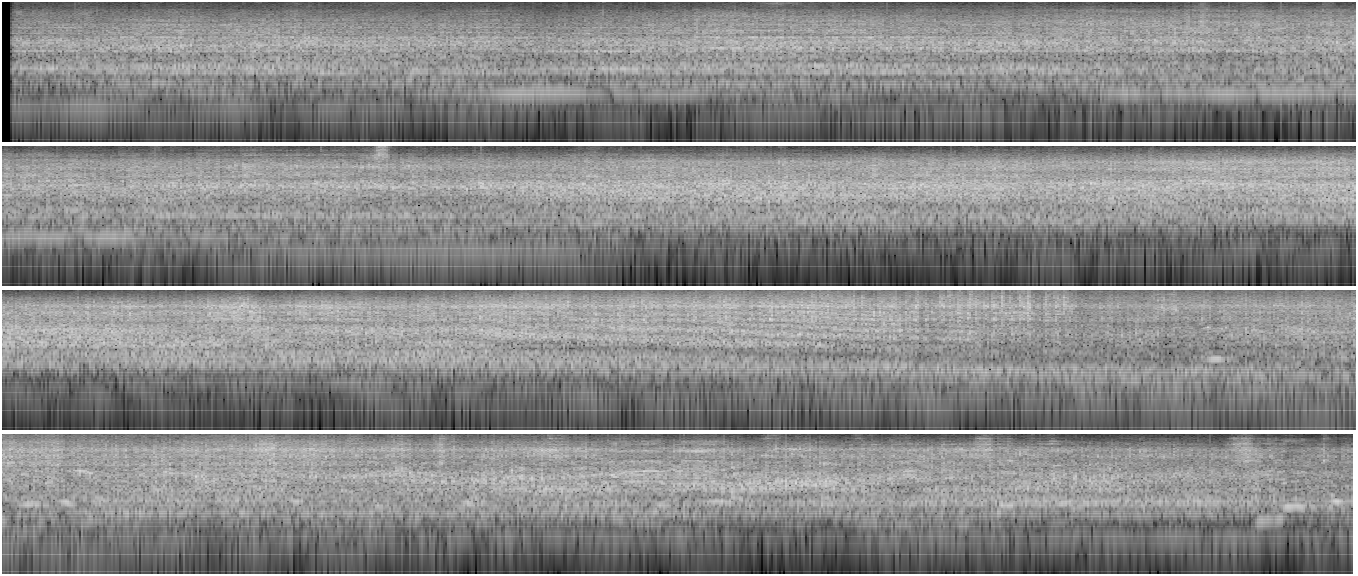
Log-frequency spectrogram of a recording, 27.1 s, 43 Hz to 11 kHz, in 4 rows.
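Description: Consolidated PBY Catalina's two Pratt & Whitney R-1830 Twin Wasp radial engines and propellers running steadily as the amphibian takes off and passes close by. The engine note drops in pitch from about fifteen seconds in as the aircraft goes past and climbs away.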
